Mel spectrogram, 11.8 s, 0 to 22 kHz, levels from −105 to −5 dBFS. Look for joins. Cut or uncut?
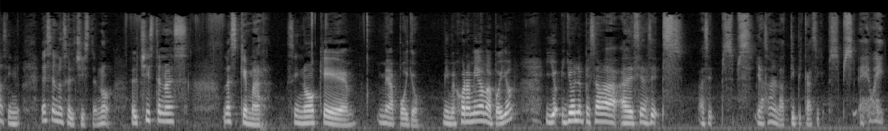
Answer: uncut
